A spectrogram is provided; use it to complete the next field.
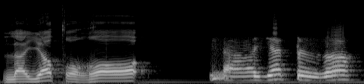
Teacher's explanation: لام کے زبر کو لمبا نہ کیجیے. لا لام زبر لا شارٹ.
